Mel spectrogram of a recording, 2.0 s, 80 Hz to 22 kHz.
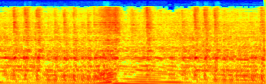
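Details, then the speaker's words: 1989 Kawasaki KX80 big bore two-stroke after a pilot jet change, main jet kept at 122: crisp revs rising and falling cleanly with a sharp buzzy note, no bog or misfire; runs great, less smoke. "you guys can hear it really run great now so that pilot jet did make a little bit of a difference"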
